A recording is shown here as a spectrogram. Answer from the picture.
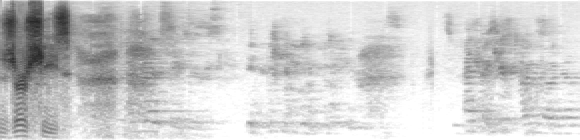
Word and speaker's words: Xerxes: How do you pronounce Xerxes? Xerxes? Jersey? Yeah, like a ZH. Xerxes.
